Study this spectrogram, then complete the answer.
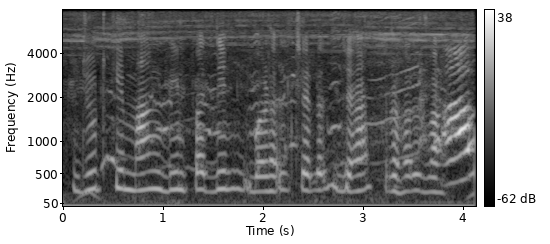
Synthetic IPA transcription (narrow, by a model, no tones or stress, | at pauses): d͡ʒʱuʈkemãŋɡd̪inpəɾd̪in | bəɽ̤əlt͡ʃələnd͡ʒa | ɾəɦəlba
